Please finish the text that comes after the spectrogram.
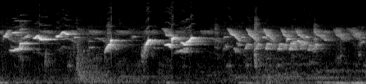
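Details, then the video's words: Aviary-kept white-eyed golden bulbul singing energetically. Several loud upward-sweeping whistled notes come in quick succession, then a rapid rattling series of short notes. "KUTILANG EMAS MATA PUTIH SUPER GACOR"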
